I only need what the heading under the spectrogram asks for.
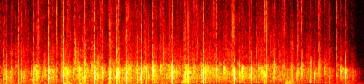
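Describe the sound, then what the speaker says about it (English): An audience at a school district board meeting applauds, a dense, steady round of clapping that holds for several seconds before tapering off at the end. "let's give them a round of applause."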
